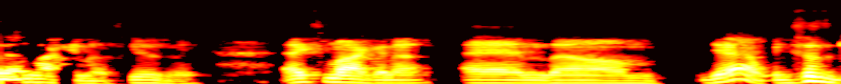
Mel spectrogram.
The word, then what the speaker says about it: Ex Machina: X Machina.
